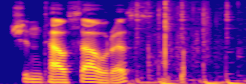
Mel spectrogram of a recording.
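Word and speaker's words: Tsintaosaurus: recently I believe in China um this is pronounced Shin so the TS it shift sound almost shin Tau Rus Shinto saurus and the hunger the Korean this is like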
